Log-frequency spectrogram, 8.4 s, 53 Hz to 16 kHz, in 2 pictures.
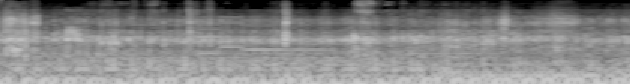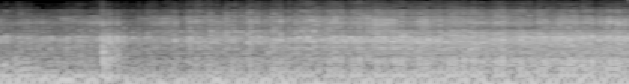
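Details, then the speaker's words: Allis-Chalmers WD tractor, possibly with a WD45 engine, first start attempt: loping, uneven low rumble that surges and sags, likely to quit. Rough running. "well let's try to get it away before it quits it's going to quit before we get there"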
